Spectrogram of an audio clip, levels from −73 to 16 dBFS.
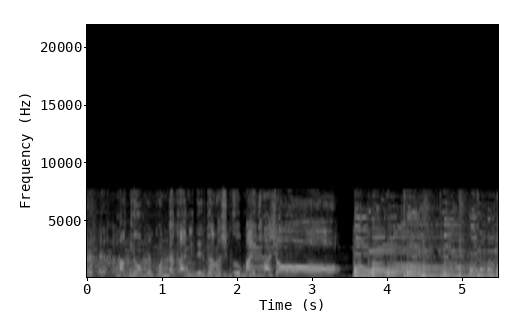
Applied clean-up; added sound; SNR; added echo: none; none; none; none.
